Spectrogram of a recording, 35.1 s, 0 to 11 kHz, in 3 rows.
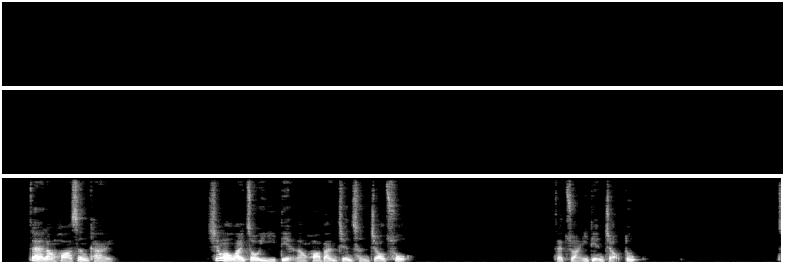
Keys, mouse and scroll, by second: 0.7 r, 3.3 click, 6.4 KP_7, 7.2 KP_1, 8.9 click, 11.0 ctrl+KP_7, 13.5 KP_7, 14.5 ctrl+KP_3, 16.3 KP_7, 19.8 click, 22.5 KP_3, 23.3 a, 26.0 click, 27.7 click, 35.0 middle click.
